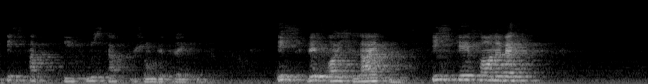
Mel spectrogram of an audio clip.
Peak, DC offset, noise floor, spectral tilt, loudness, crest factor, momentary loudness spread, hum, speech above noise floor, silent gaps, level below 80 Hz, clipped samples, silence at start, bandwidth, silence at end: -12 dBFS; under 0.1%; -51 dBFS; -8 dB/octave; -28 LUFS; 18 dB; 12 LU; none; 23 dB; none; -46 dBFS; under 0.1%; 0 s; 7.4 kHz; 0.05 s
